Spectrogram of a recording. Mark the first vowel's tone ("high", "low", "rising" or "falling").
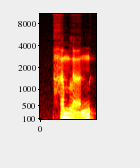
high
